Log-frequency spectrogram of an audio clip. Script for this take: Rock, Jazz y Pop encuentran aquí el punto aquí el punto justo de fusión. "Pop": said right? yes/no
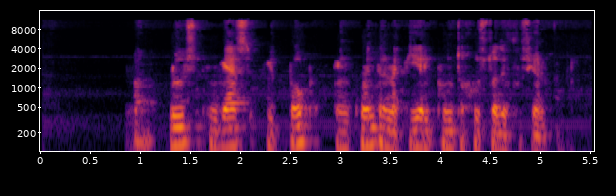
yes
